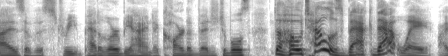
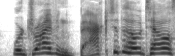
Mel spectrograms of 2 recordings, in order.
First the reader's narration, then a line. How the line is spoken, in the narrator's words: Sari asked, her voice revealing a surprise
